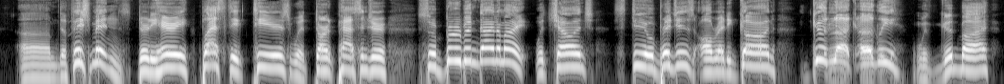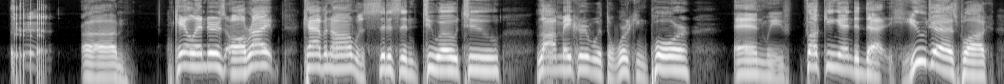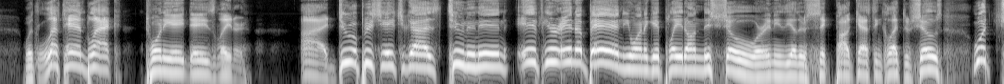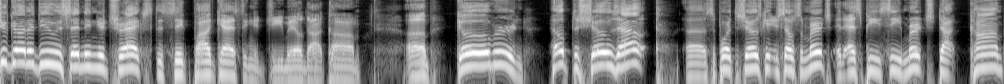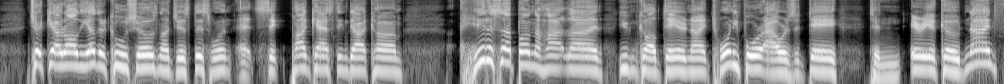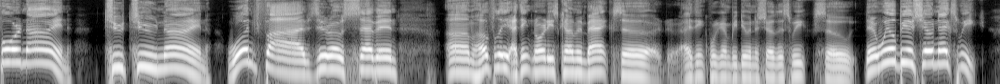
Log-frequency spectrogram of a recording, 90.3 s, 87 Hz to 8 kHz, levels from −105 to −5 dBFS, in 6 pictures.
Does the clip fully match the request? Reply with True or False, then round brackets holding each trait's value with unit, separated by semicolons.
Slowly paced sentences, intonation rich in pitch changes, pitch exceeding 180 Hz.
True (115 wpm; 6.5 semitones; 190 Hz)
